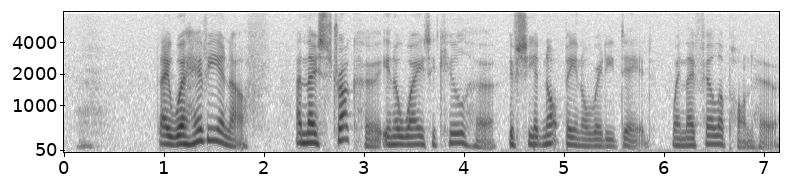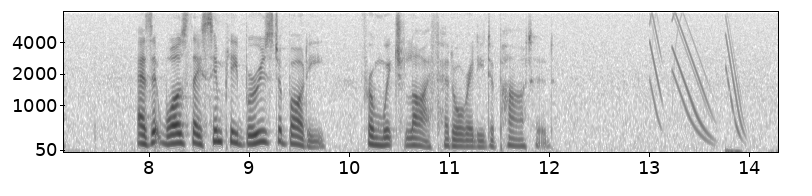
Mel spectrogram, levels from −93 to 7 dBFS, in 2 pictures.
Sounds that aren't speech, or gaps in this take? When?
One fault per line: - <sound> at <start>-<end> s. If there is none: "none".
- sigh at 0.1-0.6 s
- chirp at 13.0-14.0 s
